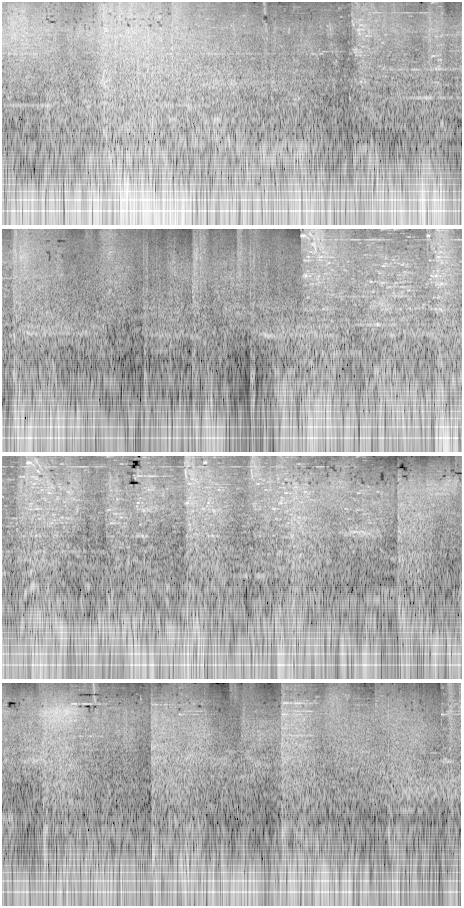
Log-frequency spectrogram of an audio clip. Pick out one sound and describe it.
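Spell effects whoosh and crackle in a game fight.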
